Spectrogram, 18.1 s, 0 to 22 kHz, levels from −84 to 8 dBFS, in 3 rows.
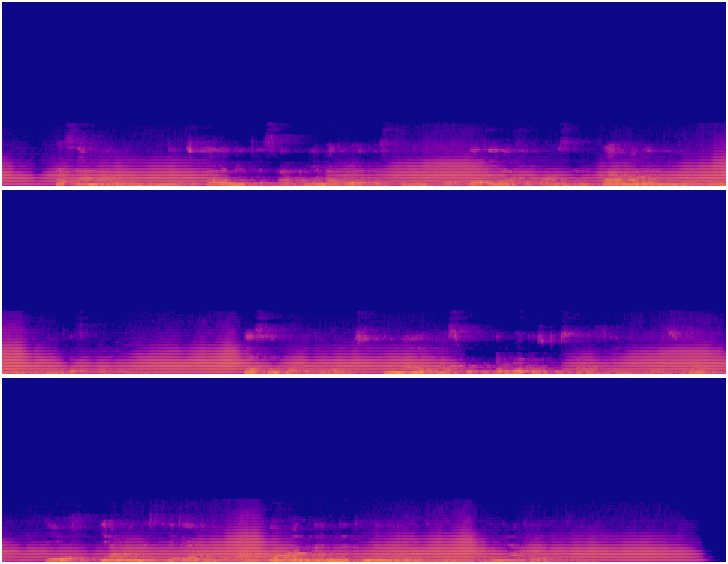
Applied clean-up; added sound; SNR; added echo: none; Trumpet; 5 dB; reverberation time 1.0 s.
